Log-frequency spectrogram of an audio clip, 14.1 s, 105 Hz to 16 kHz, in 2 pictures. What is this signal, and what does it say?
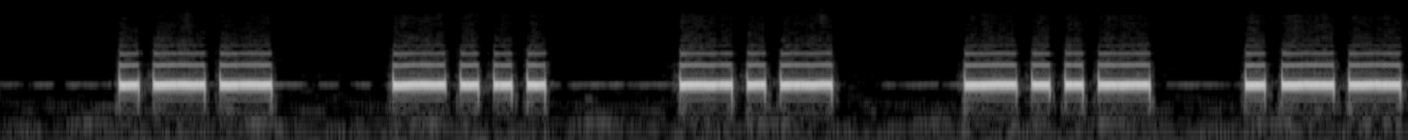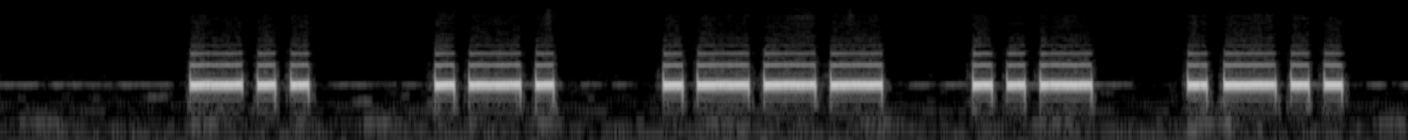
Morse code, heard as a keyed tone, about 14 wpm, spaced as for 10 wpm, 770 Hz. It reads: WBKXW DRJUL
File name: Onlinelehrgang / morsen / DJ4UF Morsen19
